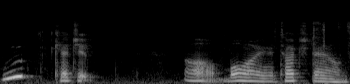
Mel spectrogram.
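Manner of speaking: high, excited goofy voice, yelping on the catch; Gerald Ford puppet voice. Acted. Gerald Ford catching the football, high goofy yelp. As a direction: cheer like a kid at a game. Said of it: "There you go, Gerald Ford".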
